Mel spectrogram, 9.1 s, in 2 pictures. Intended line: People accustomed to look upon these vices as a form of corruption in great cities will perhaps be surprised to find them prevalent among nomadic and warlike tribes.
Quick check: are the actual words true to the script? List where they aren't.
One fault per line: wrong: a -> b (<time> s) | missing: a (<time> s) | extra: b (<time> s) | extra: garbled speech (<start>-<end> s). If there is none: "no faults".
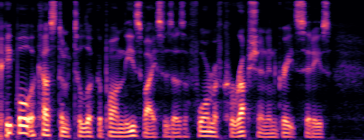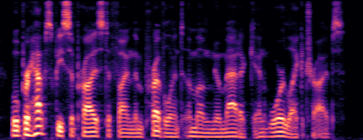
no faults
